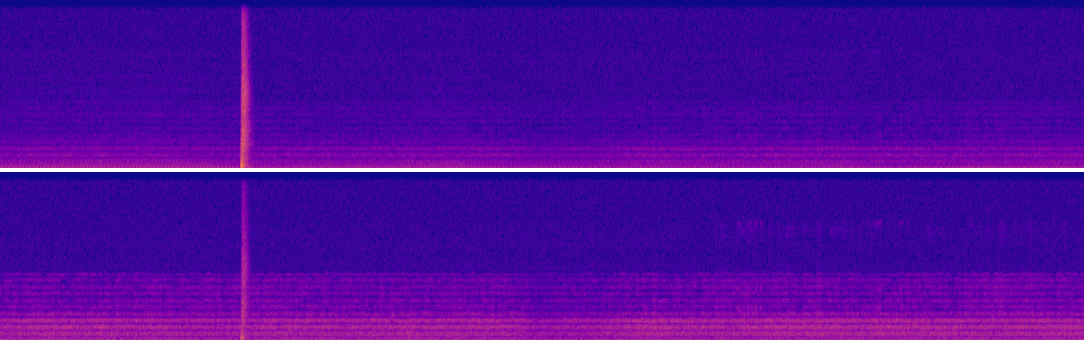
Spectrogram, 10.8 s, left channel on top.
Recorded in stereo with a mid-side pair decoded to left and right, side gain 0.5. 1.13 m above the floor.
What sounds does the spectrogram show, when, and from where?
0.0 s a fan: 65° right
2.4 s a snare drum: 60° left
